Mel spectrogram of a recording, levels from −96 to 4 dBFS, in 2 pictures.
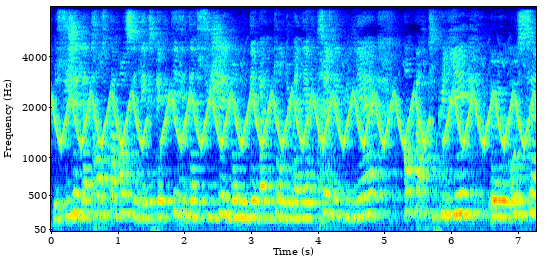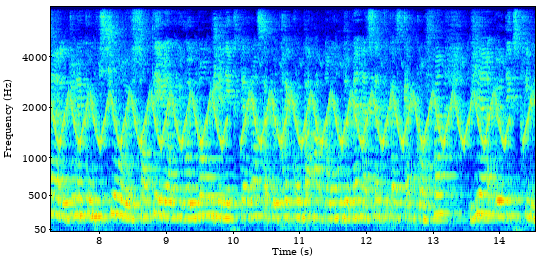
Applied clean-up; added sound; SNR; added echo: none; Alarm / Car; 6 dB; reverberation time 0.9 s.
